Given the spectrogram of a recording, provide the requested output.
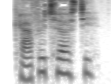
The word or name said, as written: kaffetørstig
